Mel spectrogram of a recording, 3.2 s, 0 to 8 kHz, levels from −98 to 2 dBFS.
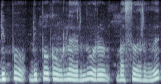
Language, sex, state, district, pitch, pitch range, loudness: Tamil, female, Tamil Nadu, Kanyakumari, 175 Hz, 165-190 Hz, -16 LUFS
